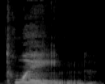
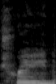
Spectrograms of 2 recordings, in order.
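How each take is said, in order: First: The word starts with a W sound after T. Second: The word starts with an R sound after T. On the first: The speaker calls it wrong. "they'll use the w or something like that" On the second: The speaker calls it right. "no, it's train"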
